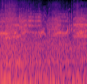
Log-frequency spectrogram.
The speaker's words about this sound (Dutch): Het is echt eh, schitterend als je dan al die vogels om je heen hoort. En met name al het leven ook gewoon. Eh, al die verschillende vogels die zitten te roepen.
